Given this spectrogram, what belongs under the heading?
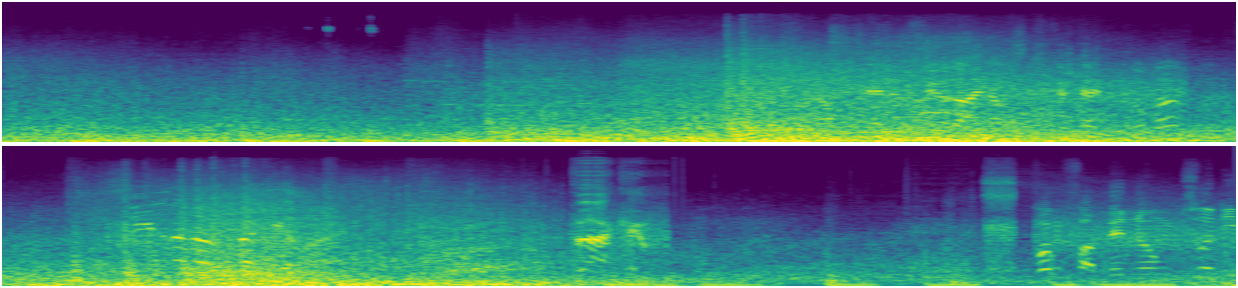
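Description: Artillery fire and explosions in the war strategy game WARNO: continuous heavy rumbling blasts and booms that overlap without pause, with scattered sharper cracks and a voice speaking over part of the din.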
